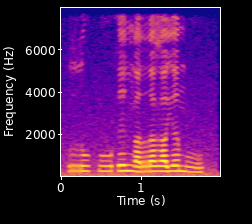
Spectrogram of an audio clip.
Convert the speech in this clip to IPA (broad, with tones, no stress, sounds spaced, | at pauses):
r uː˨ k͡p uː˨ h e˦ ŋ a˨ r a˦ ɣ a˦ j ɛ˦ m uː˨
